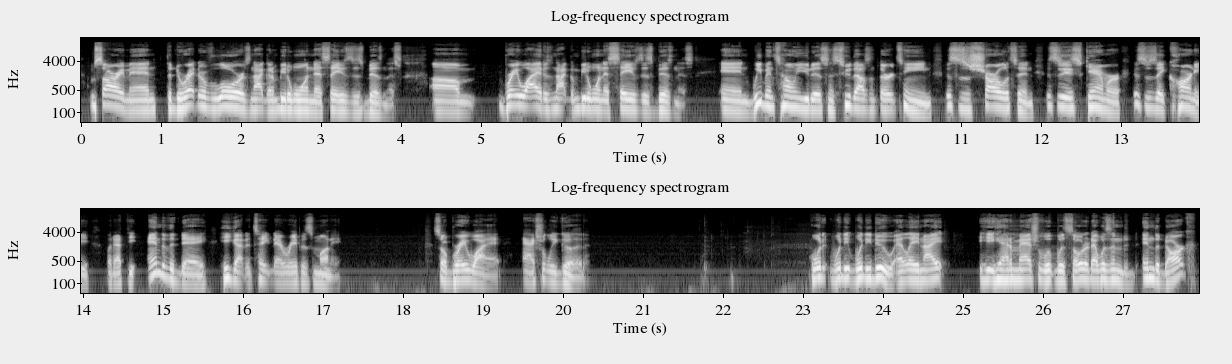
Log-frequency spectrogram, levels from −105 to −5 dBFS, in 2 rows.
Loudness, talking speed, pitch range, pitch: -19 LUFS, 195 wpm, 120-145 Hz, 125 Hz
